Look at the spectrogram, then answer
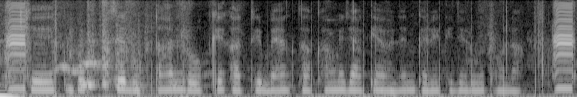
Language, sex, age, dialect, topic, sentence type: Bhojpuri, female, 18-24, Western, banking, statement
